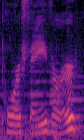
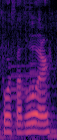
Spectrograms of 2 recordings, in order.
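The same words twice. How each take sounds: First: It is said with a heavy American accent. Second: It is said with a more Spanish-like accent. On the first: The speaker calls it wrong. "I don't say por favor" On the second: The speaker calls it right. "I say por favor"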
